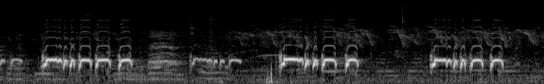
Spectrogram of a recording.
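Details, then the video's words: A loud, frequently singing local zebra dove used as a lure and song tutor for other doves. It gives repeated phrases of quick, bouncing, pulsed coos, each lasting about a second, with gaps of roughly two seconds between them. "PERKUTUT LOKAL GACOR SUARA BESAR"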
